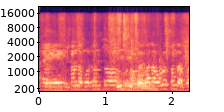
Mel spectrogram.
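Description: Several people's voices talking over one another in a group, with no one voice clearly leading.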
